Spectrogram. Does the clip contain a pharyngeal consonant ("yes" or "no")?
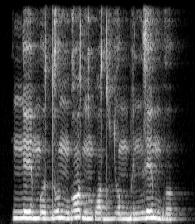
no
